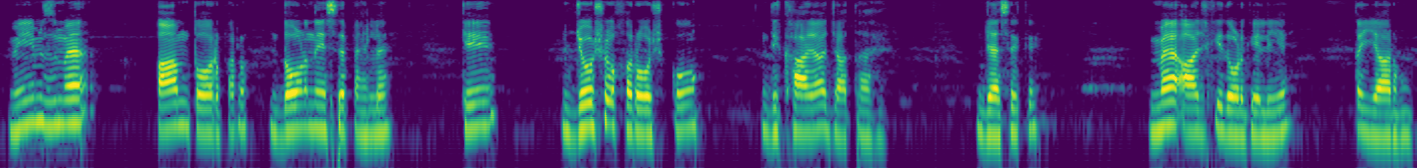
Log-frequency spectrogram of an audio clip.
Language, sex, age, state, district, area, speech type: Urdu, male, 18-30, Uttar Pradesh, Saharanpur, urban, spontaneous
